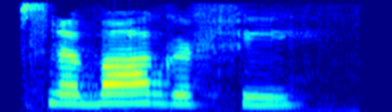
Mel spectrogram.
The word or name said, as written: snobography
